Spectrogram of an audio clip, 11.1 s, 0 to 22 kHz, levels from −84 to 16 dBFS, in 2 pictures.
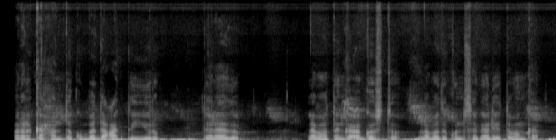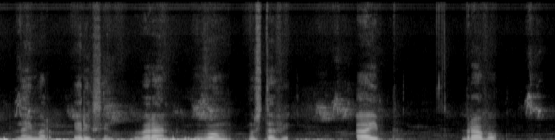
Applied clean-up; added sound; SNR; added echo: none; none; none; none.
